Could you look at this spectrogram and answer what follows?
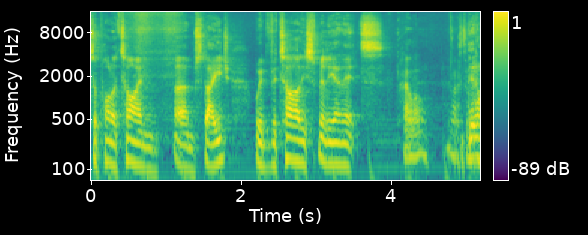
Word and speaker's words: Vitaly Smilianets: so the once upon a time stage with Vitaly Smilianets. Hello, nice to Did meet I you.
